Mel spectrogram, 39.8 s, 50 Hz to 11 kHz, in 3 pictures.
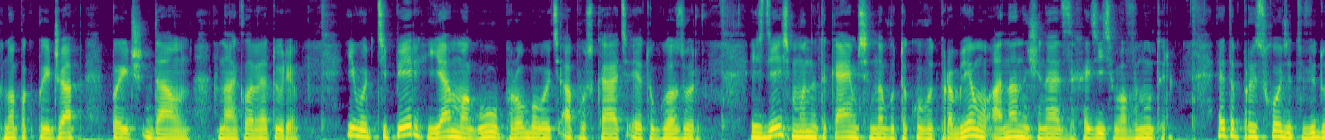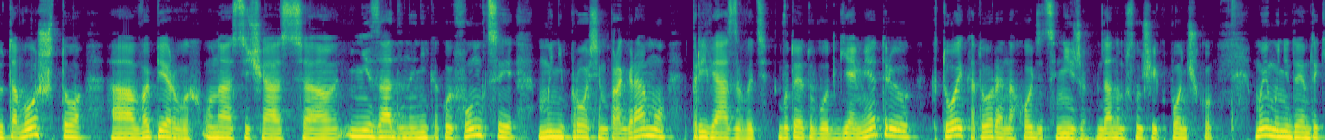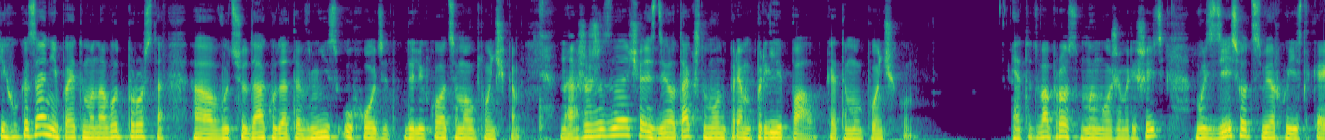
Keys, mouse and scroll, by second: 1.7-3.0 middle drag, 3.0 g, 7.2-11.9 middle drag, 12.1-18.0 middle drag, 24.3-28.5 middle drag, 31.2 ctrl+z, 35.8-38.9 middle drag.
